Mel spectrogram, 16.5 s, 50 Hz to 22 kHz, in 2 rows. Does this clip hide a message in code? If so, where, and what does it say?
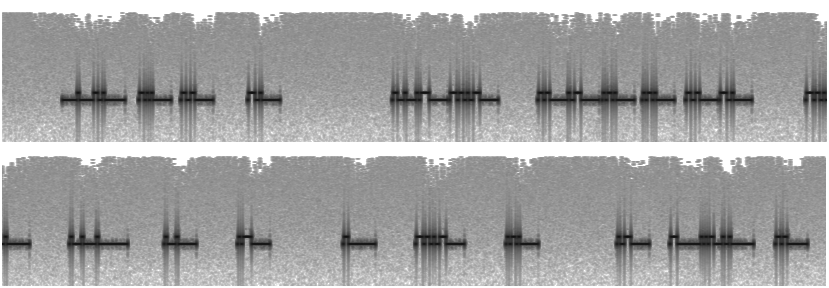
Yes: TTY/TDD text telephone tones (45.45 baud Baudot) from 0.6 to 16.3 s, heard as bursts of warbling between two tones, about 400 Hz shift, 1600 Hz centre. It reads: PRINCE ALADDIN (KEV ADAMS)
